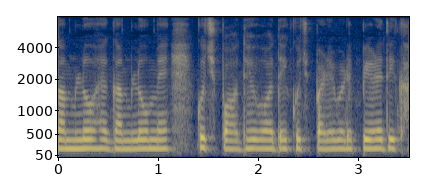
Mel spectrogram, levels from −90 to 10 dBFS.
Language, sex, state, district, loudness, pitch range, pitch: Hindi, female, Maharashtra, Washim, -16 LUFS, 185-190 Hz, 190 Hz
